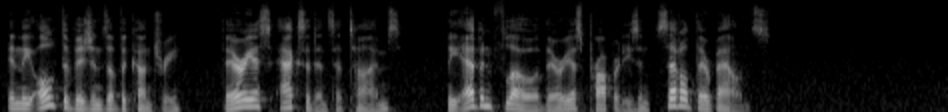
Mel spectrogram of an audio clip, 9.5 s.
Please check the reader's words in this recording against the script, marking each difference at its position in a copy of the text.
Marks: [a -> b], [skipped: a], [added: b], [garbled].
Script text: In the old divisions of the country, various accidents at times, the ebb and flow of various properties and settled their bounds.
In the old divisions of the country, various accidents at times, the ebb and flow of various properties and settled their bounds.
